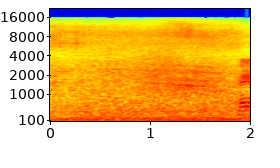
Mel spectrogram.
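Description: Steady road traffic noise from passing motorbikes and cars: an even low rumble with a wash of tyre and engine noise, no single vehicle standing out.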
